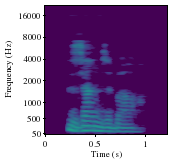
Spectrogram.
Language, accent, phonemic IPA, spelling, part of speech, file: English, Southern England, /ˈzænzɪbɑː(ɹ)/, Zanzibar, proper noun, LL-Q1860 (eng)-Zanzibar.wav
- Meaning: 1. An island region of Tanzania in the Indian Ocean 2. A former sultanate in East Africa in the Indian Ocean, which merged with Tanganyika in 1963 to form Tanzania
